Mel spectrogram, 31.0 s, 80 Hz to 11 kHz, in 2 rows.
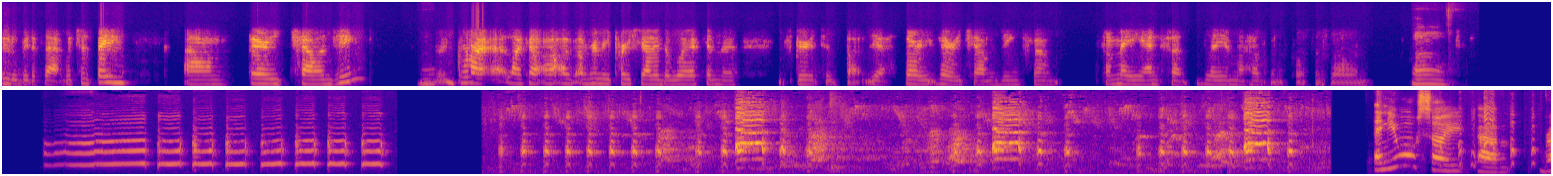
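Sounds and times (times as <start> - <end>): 
speech: 0.0 - 14.6, 29.9 - 30.9
flock of chickens clucking and squawking on a regenerative egg farm: 15.9 - 19.4, 20.3 - 28.8, 29.6 - 30.9.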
